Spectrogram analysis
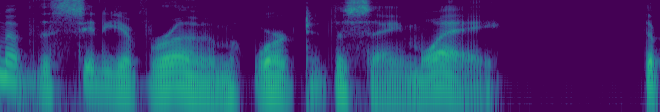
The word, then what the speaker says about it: Rome: of its meaning but if we changed the pronunciation of the city back to the way he would have pronounced it the line reads now it is room indeed and room enough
